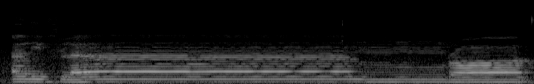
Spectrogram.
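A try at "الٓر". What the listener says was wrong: Lam di sini dalam kondisi sukun, jadi tidak perlu dilamakan, kelamaan tadi. Lam, segitu saja, tidak perlu lam ra, nggak perlu, karena dia dalam kondisi sukun, tidak tasydid.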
